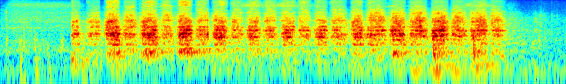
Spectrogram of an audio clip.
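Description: A cloth scrubs dirt off an old wooden chair in steady, rapid back-and-forth strokes, close and fairly loud, a raspy rubbing rhythm that runs for several seconds after a short quiet start.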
